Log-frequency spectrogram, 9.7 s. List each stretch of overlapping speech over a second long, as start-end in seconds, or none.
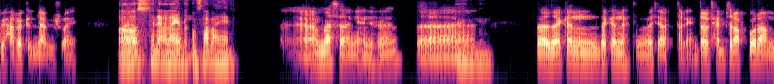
none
